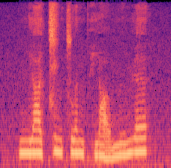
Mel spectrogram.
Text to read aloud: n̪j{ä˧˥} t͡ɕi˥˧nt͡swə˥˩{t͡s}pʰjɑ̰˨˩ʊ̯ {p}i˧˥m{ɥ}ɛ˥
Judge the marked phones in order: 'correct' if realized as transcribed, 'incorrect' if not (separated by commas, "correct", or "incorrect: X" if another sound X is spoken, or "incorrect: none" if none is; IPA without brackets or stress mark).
incorrect: ä˥, incorrect: n, incorrect: m, correct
